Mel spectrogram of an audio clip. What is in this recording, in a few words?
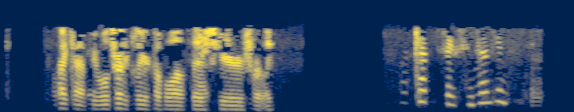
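Police Dispatch, Scanner audio recording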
